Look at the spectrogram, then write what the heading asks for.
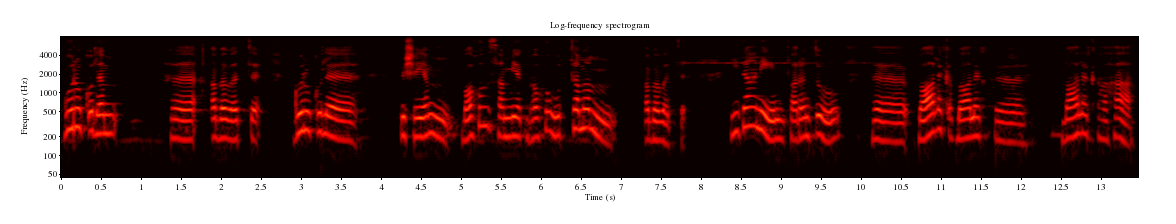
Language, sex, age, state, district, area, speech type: Sanskrit, female, 45-60, Tamil Nadu, Tiruchirappalli, urban, spontaneous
